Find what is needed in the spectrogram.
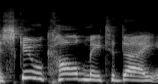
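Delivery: put-on hillbilly woman voice. Telling others about a TikTok video of a woman, hillbilly lady impression. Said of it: "it's like a hillbilly lady".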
